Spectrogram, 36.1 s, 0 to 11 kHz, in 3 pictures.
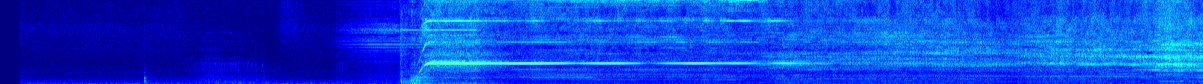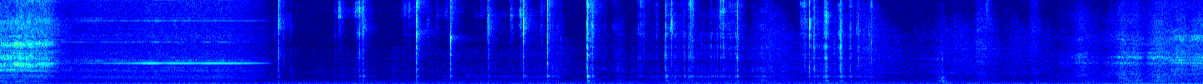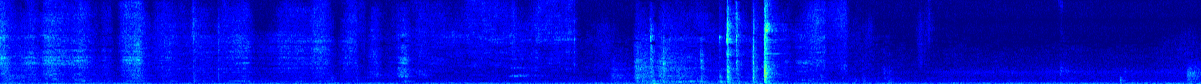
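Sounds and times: table saw motor whine: 3.9s - 14.7s
saw cutting wood: 4.1s - 14.6s.

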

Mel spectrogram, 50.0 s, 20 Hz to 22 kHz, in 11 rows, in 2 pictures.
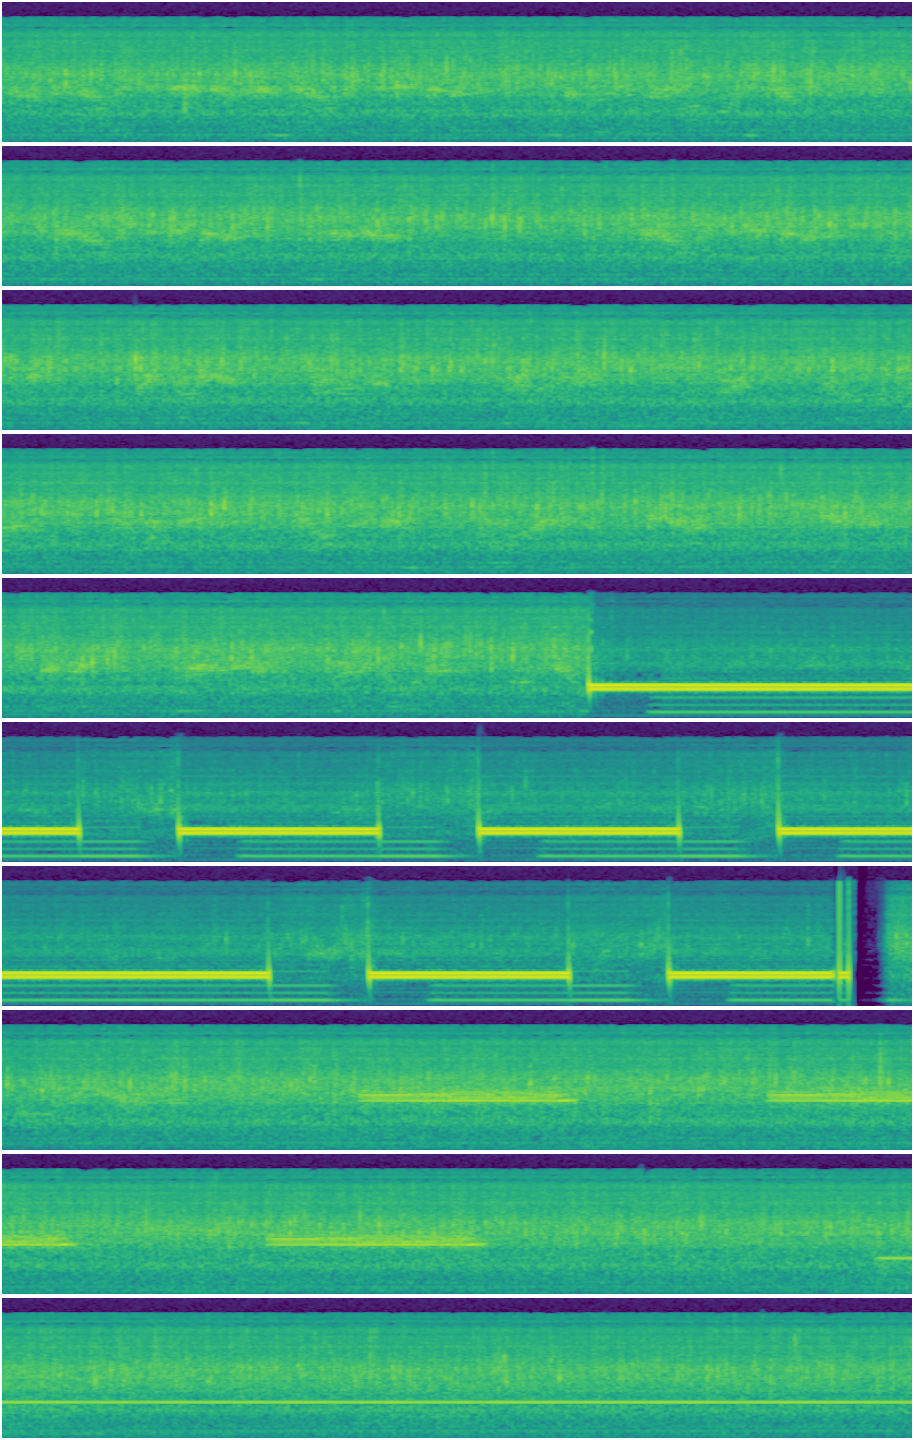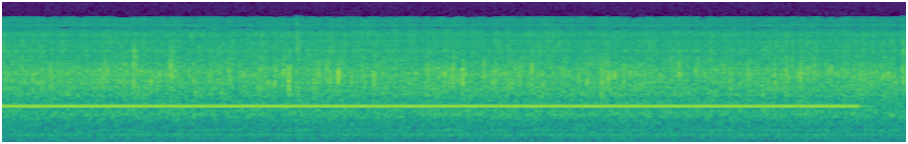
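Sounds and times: heavy rain: 0.0s - 31.1s, 31.8s - 50.0s
phone emergency alert tone: 21.1s - 31.6s, 33.6s - 34.8s, 35.7s - 36.8s, 37.7s - 38.9s, 40.8s - 49.9s
faint high beeps: 21.2s - 31.6s, 35.7s - 36.8s, 37.8s - 38.8s, 40.8s - 49.8s.

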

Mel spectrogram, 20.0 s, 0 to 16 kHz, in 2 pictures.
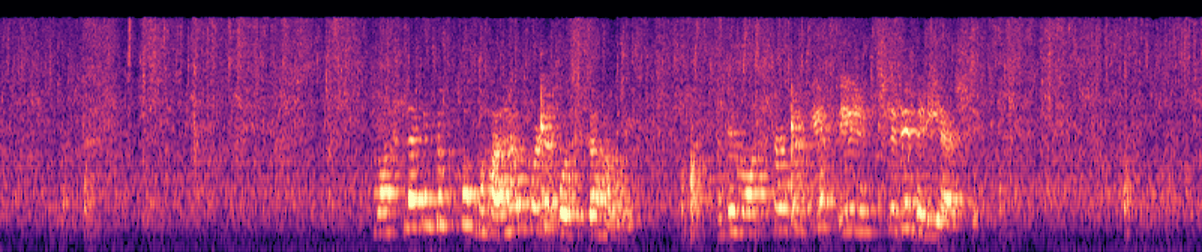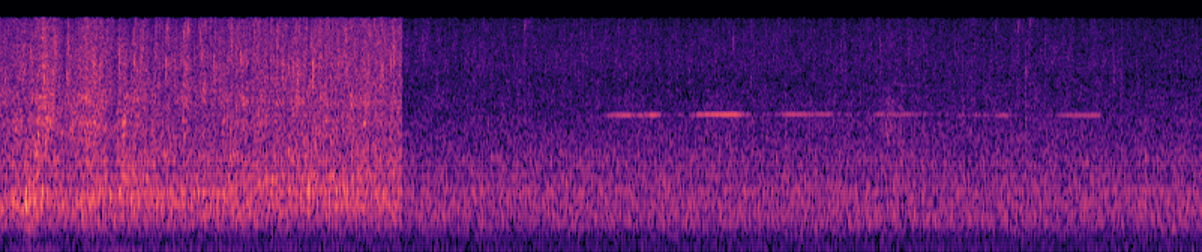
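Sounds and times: wooden spatula scraping pan: 0.0s - 11.3s
masala sizzling in oil: 0.0s - 20.0s
faint high beeping: 15.0s - 19.3s.

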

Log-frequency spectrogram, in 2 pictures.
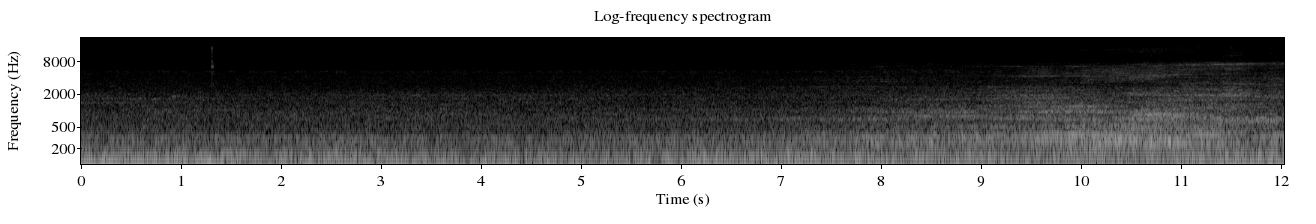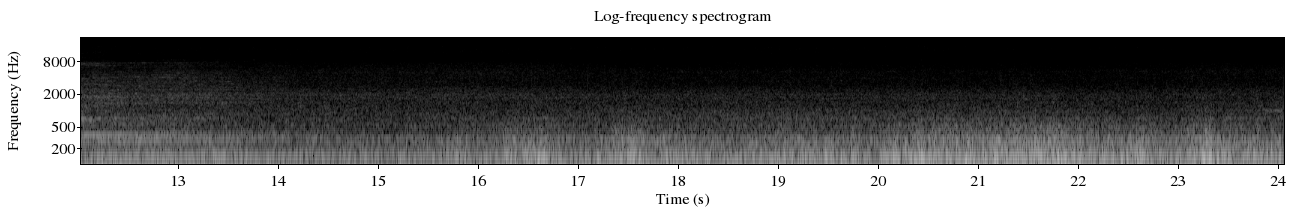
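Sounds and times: steady low rumble: 2.4s - 24.0s
vehicle passing by: 4.0s - 17.0s.

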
